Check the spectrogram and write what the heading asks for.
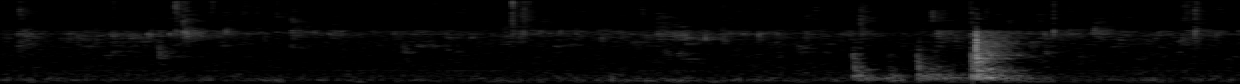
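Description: Scattered drips of rainwater falling around a picnic shelter, with a few sharp clicks and knocks close by about four to five seconds in.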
